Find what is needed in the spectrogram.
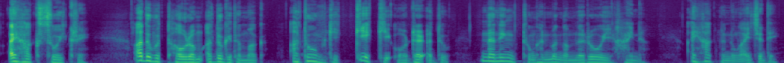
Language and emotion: Manipuri, fearful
